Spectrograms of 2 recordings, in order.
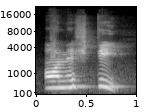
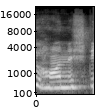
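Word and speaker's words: honesty: ऑनेस्टी can reform the mistake, यहाँ पे देखिए एच साइलेंट, ऑनेस्टी ना कि ऑनेस्टी से पढ़ा जाएगा, ध्यान से सुनिएगा इसका प्रोनाउंसिएशन, ऑनेस्टी ना कि हॉनेस्टी, यहाँ पे एच साइलेंट है।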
